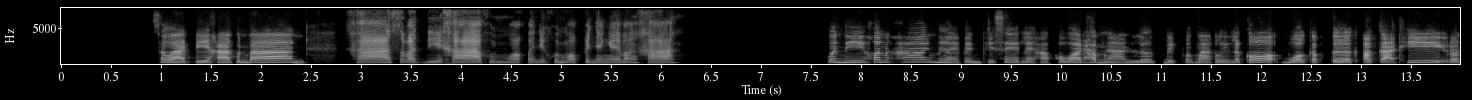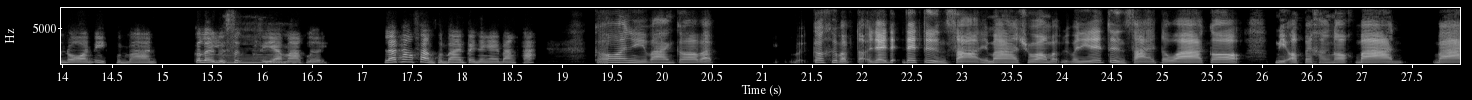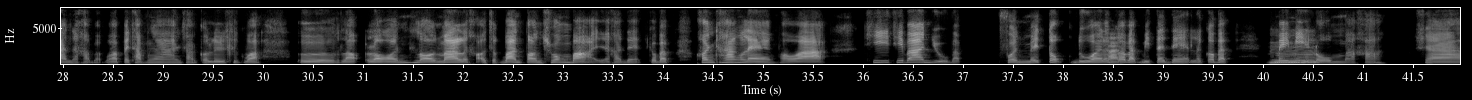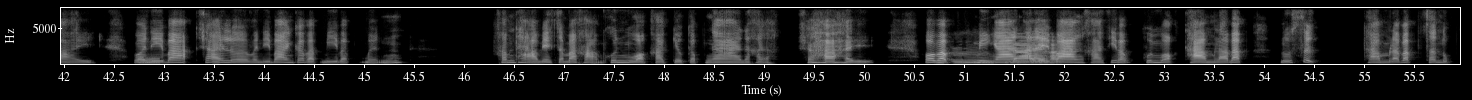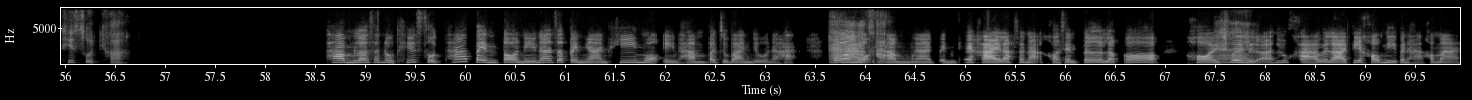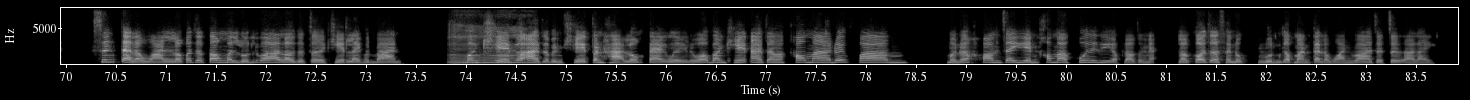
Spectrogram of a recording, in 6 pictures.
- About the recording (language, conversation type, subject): Thai, unstructured, คุณทำส่วนไหนของงานแล้วรู้สึกสนุกที่สุด?
- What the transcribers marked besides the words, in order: tapping; "ถาม" said as "ขาม"; laughing while speaking: "ใช่"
